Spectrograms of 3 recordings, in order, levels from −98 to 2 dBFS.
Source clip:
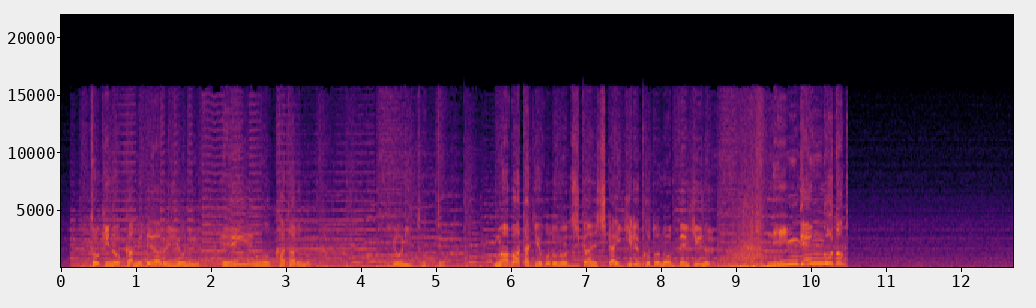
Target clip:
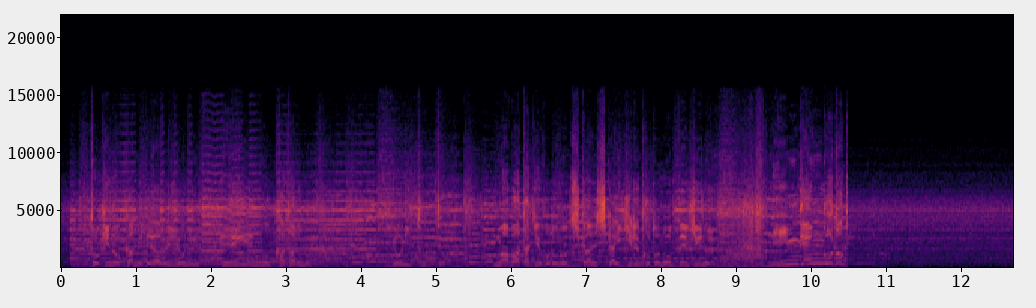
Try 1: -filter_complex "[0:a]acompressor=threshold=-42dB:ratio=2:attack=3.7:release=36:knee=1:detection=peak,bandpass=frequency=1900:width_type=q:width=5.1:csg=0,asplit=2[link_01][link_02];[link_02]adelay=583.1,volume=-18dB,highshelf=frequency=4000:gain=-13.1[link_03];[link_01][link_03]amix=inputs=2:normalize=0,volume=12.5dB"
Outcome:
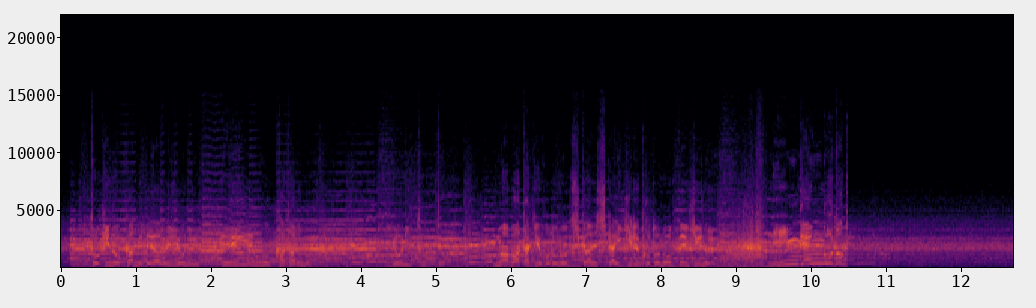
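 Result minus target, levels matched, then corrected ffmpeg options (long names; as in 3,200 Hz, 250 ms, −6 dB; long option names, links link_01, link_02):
2,000 Hz band +11.5 dB
-filter_complex "[0:a]acompressor=threshold=-42dB:ratio=2:attack=3.7:release=36:knee=1:detection=peak,bandpass=frequency=5100:width_type=q:width=5.1:csg=0,asplit=2[link_01][link_02];[link_02]adelay=583.1,volume=-18dB,highshelf=frequency=4000:gain=-13.1[link_03];[link_01][link_03]amix=inputs=2:normalize=0,volume=12.5dB"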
